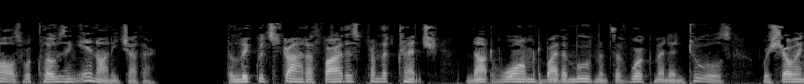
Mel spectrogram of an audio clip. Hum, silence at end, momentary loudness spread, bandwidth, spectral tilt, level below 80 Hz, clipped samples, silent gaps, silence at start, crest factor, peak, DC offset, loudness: none; 0 s; 9 LU; 7.2 kHz; -5 dB/octave; -52 dBFS; under 0.1%; 1.61-1.96 s, 2.03-2.20 s; 0 s; 20 dB; -6 dBFS; under 0.1%; -25 LUFS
